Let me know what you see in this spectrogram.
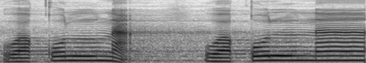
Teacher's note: أصحاب النار هم فيها خالدون Waqulna, wa dibaca pendek, kemudian qulna. Ini ada lam sukun, lamnya dibaca jelas ya, cukup ditekan saja dan dialirkan setengah.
